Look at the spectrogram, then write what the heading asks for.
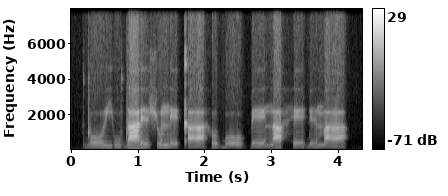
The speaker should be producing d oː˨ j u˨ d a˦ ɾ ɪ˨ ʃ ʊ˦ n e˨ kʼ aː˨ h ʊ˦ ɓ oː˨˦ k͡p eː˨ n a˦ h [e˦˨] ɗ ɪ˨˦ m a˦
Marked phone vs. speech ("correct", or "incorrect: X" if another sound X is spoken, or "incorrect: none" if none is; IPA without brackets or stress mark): incorrect: e˨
